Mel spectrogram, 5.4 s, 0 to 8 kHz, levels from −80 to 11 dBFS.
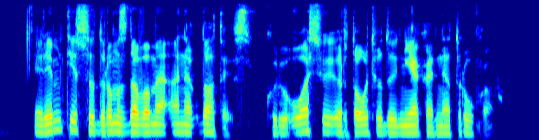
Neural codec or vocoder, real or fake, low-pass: none; real; 7.2 kHz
